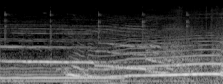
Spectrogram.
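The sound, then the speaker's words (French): Wolf howling in a distant forest: long, drawn-out wavering tones that overlap, some gliding upward and others sliding down, sustained without a break over a steady background. “Forêt lointaine, on entend le grand loup.”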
